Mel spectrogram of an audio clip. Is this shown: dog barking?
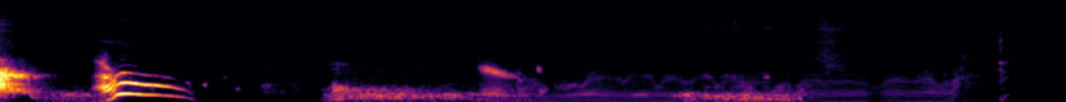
yes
